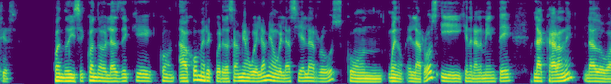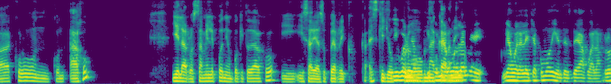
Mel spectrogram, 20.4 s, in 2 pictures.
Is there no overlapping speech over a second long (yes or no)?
no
